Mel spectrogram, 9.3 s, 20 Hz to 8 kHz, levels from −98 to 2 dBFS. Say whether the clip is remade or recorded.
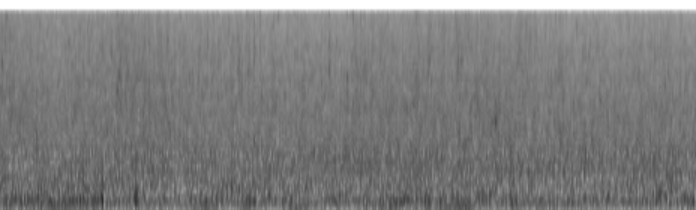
remade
